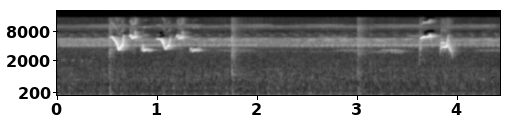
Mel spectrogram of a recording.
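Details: Wild cinereous tit, recorded as a trapping lure: a run of five or six high, slurred whistled notes, then a pause and a shorter two-note phrase, with a steady insect buzz and occasional clicks behind.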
